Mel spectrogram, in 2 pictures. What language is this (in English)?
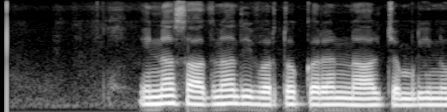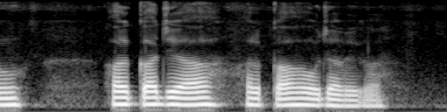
Punjabi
